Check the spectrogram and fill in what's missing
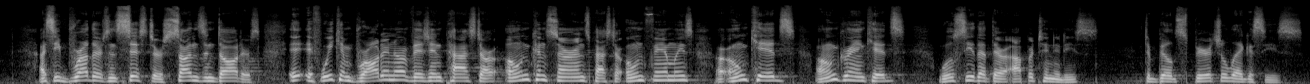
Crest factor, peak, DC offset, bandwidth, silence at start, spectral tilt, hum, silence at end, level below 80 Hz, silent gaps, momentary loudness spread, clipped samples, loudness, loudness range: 18 dB; -2 dBFS; 0.1%; 16.5 kHz; 0.35 s; -5 dB/octave; none; 0.1 s; -50 dBFS; none; 7 LU; under 0.1%; -20 LUFS; 3 LU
